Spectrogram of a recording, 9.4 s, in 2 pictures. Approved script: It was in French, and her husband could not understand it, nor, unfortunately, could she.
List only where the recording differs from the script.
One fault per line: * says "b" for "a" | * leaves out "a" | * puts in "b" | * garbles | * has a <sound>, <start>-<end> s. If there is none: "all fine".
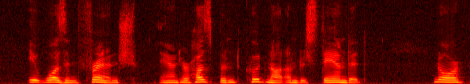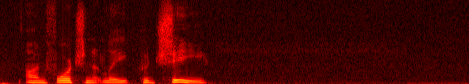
all fine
